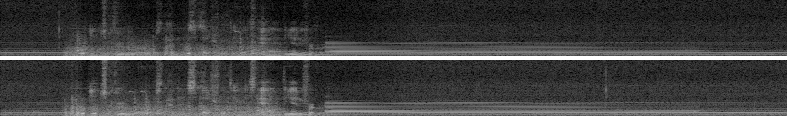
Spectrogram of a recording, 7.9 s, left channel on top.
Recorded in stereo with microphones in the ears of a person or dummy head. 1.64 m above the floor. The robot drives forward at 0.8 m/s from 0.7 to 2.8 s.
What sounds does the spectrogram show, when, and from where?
0.9 s a man speaking: 20° right (ahead or behind), 3.5 m; by 3.1 s 40° right (ahead or behind), 2.0 m
3.2 s a piano: 20° right (ahead or behind), 3.5 m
